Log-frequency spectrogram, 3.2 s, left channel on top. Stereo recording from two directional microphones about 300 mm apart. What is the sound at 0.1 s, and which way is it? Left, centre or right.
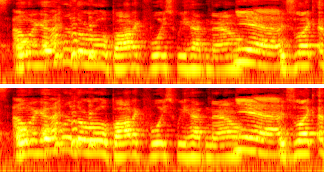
Speech, centre.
